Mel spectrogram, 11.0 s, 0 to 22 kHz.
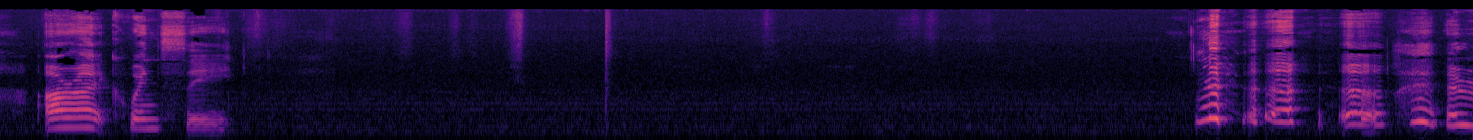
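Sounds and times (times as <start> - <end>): soft rustle: 1.7 - 4.8, 5.6 - 7.7.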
